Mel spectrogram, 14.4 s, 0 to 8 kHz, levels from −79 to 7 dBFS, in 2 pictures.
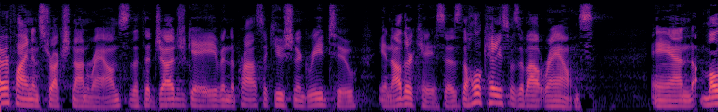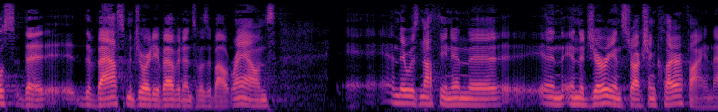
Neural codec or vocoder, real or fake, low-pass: none; real; 7.2 kHz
